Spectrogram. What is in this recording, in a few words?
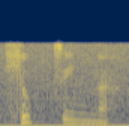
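"yellow", Zuni language; Yellow (North)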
